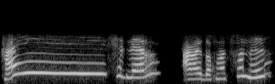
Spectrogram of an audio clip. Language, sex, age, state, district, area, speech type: Bodo, female, 18-30, Assam, Udalguri, urban, conversation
